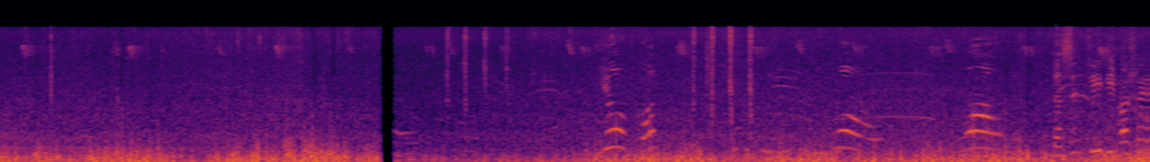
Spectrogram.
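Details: Male domestic cat kept as a pet in warm Asia, giving a series of arched, rising-then-falling harmonic meows in the second half, over steady low wind rumble and a few faint high chirps.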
